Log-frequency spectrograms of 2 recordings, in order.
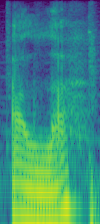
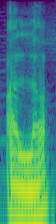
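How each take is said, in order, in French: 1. Le mot se termine par un h expiré audible. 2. Le mot se termine sans aucun son h final. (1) "avec un H à la fin" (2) "comme je le prononce d'habitude avec mon accent de clan des Français"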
